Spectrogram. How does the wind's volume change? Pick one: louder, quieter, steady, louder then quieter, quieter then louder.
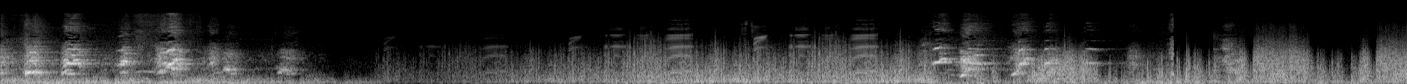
quieter then louder.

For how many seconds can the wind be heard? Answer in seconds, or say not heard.
14 s.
